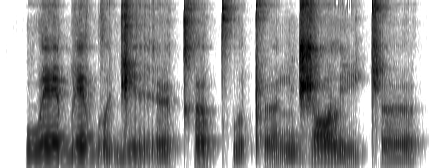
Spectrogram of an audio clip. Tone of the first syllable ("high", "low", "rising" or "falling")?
high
